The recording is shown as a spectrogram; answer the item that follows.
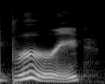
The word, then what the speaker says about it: Bruery: So basically, there is a place called the brewery. But it is spelled B-R-U-E-R-Y. So it's a fancy way of spelling brewery.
